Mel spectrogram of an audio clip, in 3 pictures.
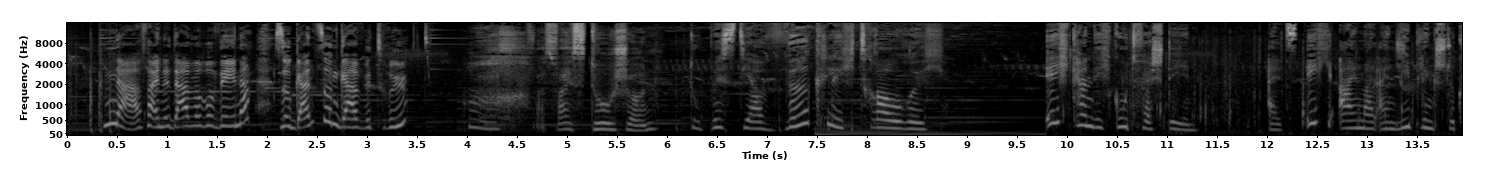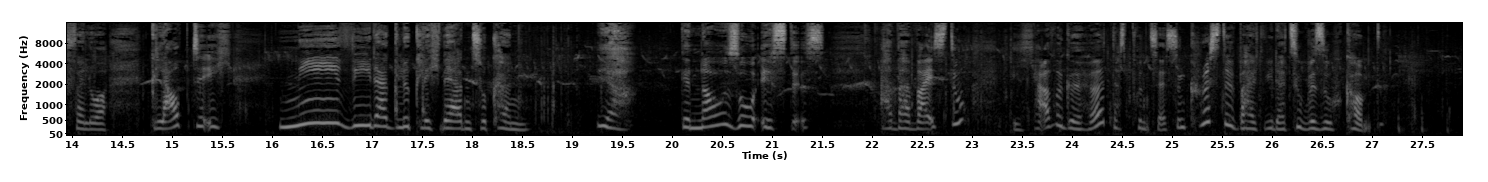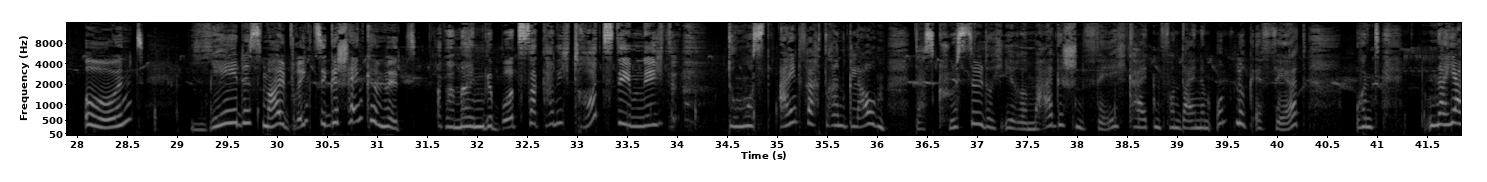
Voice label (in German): hoerspiel rolle; filly; prettyanna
